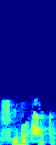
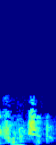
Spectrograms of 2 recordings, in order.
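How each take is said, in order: First: Said in the usual way. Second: Φώναξε το repeated as a soft unvoiced whisper; a softer, whispered φώναξε το. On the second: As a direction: whisper the order a second time. Hermit repeats the order.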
